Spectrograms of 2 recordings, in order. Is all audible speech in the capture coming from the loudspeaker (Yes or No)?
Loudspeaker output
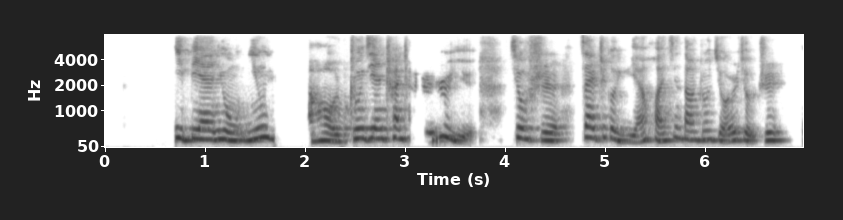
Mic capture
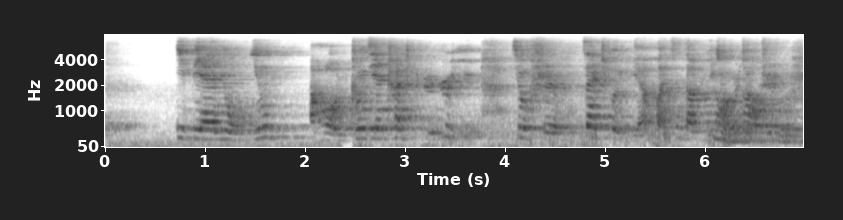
No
